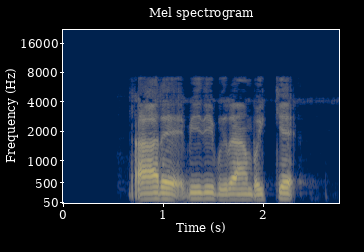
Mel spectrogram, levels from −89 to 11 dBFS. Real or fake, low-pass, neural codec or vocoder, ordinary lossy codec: real; 7.2 kHz; none; Opus, 64 kbps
